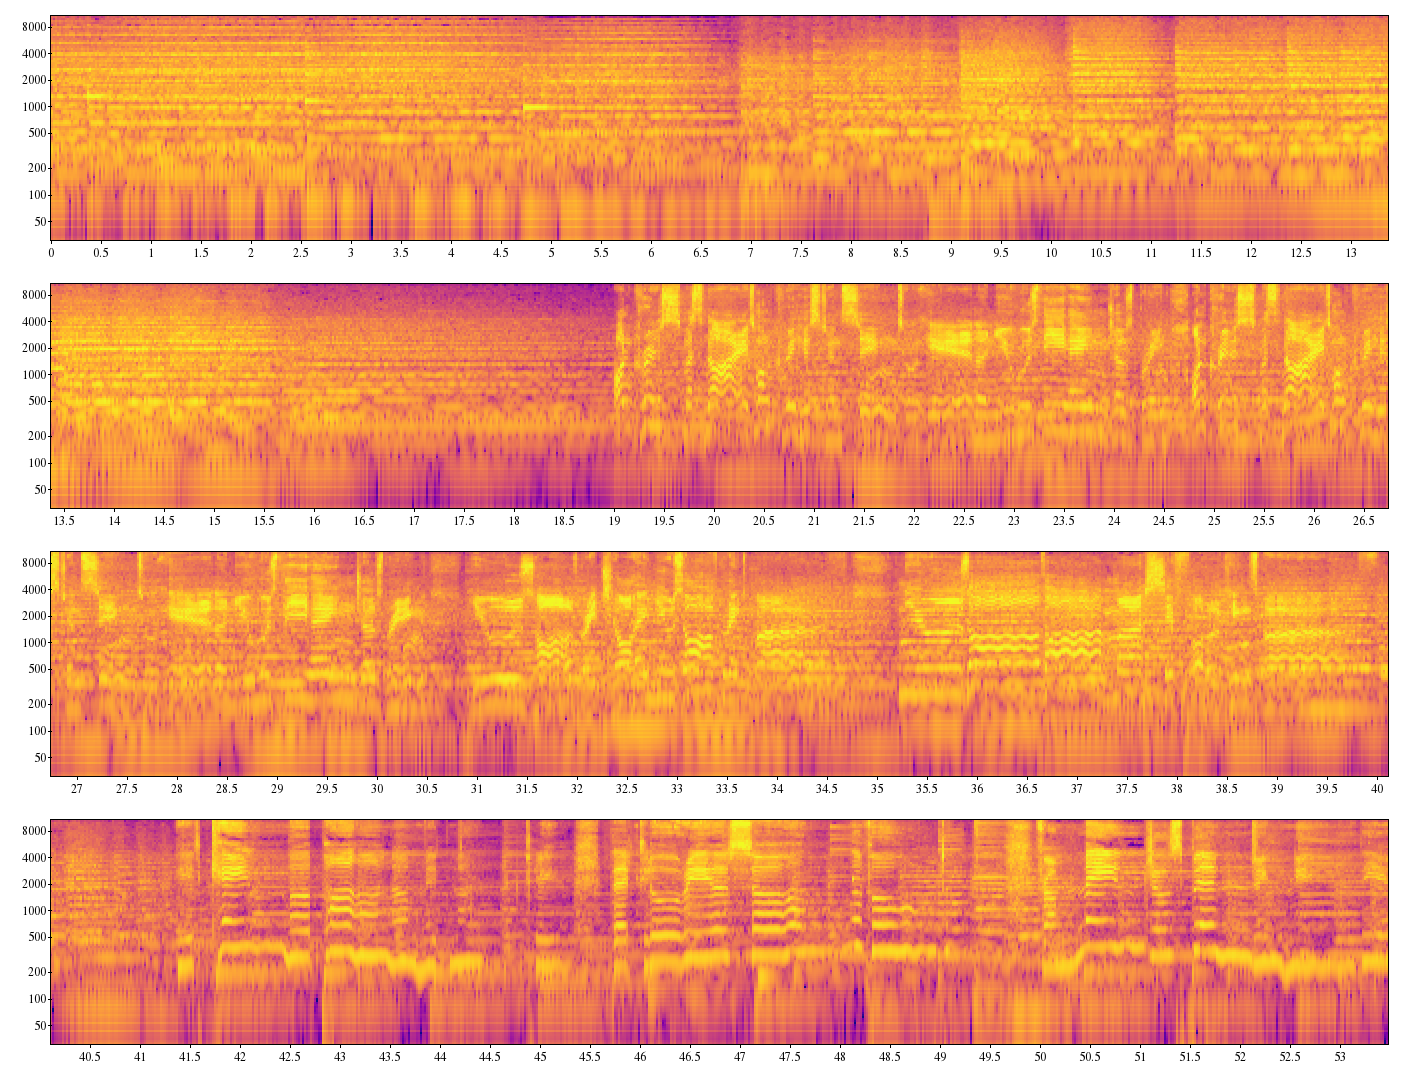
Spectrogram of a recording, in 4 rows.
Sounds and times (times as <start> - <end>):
Music: 0.0 - 53.4.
